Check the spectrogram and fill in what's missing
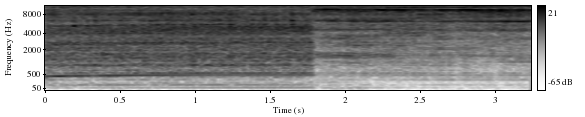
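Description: A Shinko MTC-190 chip saw cutter slices through a thin steel stud runner used in interior construction, giving a loud, continuous high grinding screech that shifts and eases partway through.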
